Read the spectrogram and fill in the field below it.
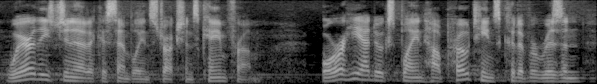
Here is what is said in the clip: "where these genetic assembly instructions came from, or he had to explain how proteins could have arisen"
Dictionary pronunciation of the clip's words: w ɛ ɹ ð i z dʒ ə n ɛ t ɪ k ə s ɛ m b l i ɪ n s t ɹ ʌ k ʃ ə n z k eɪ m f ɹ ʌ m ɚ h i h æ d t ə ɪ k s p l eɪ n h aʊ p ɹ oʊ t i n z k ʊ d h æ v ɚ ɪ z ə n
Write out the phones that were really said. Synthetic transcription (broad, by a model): w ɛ ɹ ð i z dʒ ə n ɛ t ɪ k ə s ɛ m b l i ɪ n s t ɹ ʌ k ʃ ə n z k eɪ m f ɹ ʌ m ɚ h i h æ d t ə ɪ k s p l eɪ n h aʊ p ɹ oʊ t i n z k ʊ d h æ v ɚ ɪ z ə n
